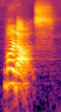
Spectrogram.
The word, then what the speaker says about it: modals: नया topic, that is मोडाल्स। कुछ लोग इसको मॉडल्स बोलते हैं, कुछ मोडाल्स बोलते हैं। मैं प्रेफर करती हूँ मोडाल्स को, ताकि हमें थोड़ा सा डिफरेंस पता लग जाए मॉडल्स और मोडाल्स में।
